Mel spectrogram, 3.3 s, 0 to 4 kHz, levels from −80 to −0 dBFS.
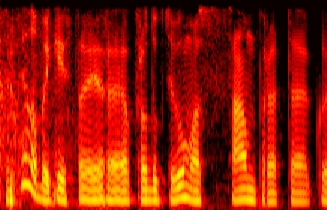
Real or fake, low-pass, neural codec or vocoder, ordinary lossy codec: fake; 3.6 kHz; codec, 16 kHz, 4 kbps, X-Codec, WavLM features, trained on Multilingual LibriSpeech; Opus, 64 kbps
